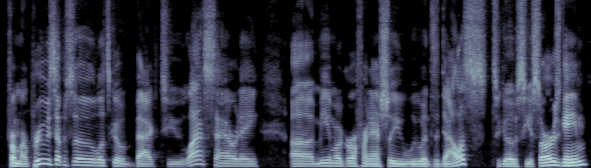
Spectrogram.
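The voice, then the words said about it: Cracked, congested voice. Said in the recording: “I had a sinus infection. Obviously, you can hear my voice. My voice is still kind of cracked.”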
